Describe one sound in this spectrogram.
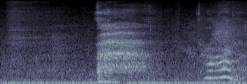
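An elderly man calls out loudly nearby.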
